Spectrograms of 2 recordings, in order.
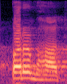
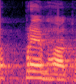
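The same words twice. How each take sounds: First: "प्रभात" as "par-bhaat", vowel between p and r; split "par" pronunciation. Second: "प्रभात" as "pre-bhaat", starting on fused pr; no vowel between p and r in "प्रभात"; joined "pra" pronunciation. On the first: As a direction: close the first syllable of "प्रभात" on r. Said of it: "और इसका जो उच्चारण होगा". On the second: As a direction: say "प्रभात" with a half p into r. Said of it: "इसका उच्चारण क्या होगा". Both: Shown as a demonstration.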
